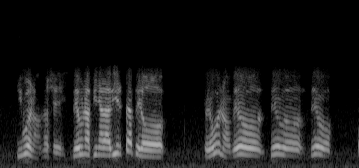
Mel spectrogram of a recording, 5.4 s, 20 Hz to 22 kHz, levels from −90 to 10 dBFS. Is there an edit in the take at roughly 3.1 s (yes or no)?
no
